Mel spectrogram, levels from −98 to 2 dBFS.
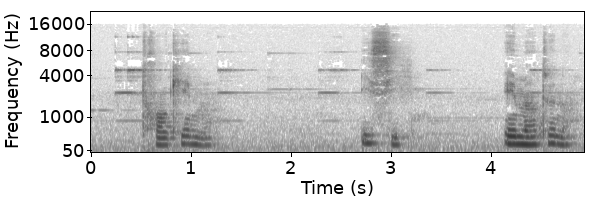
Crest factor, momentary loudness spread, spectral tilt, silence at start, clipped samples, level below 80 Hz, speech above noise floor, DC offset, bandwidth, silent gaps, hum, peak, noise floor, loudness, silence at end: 20 dB; 25 LU; -5 dB/octave; 0 s; under 0.1%; -60 dBFS; 25 dB; under 0.1%; 16 kHz; none; none; -12 dBFS; -54 dBFS; -31 LUFS; 0 s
